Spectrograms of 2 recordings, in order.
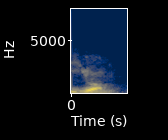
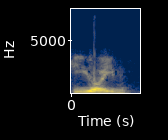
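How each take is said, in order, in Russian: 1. Гласная — простое o. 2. Гласная — дифтонг oi. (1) "он рифмует йом, фактически и йом" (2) "по идее по-ашкенаски должно быть йоим"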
